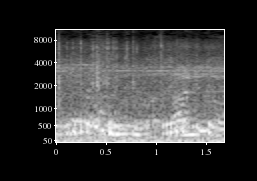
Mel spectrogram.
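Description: Pigeons coo in a low, steady murmur from a large Patiala-size black pigeon kept among other birds; the cooing runs continuously and fairly loud, close by, with a busy background of overlapping calls.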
